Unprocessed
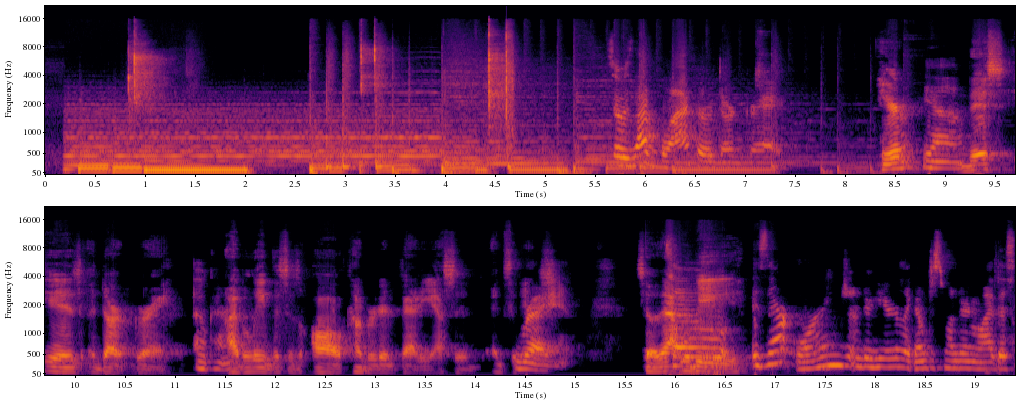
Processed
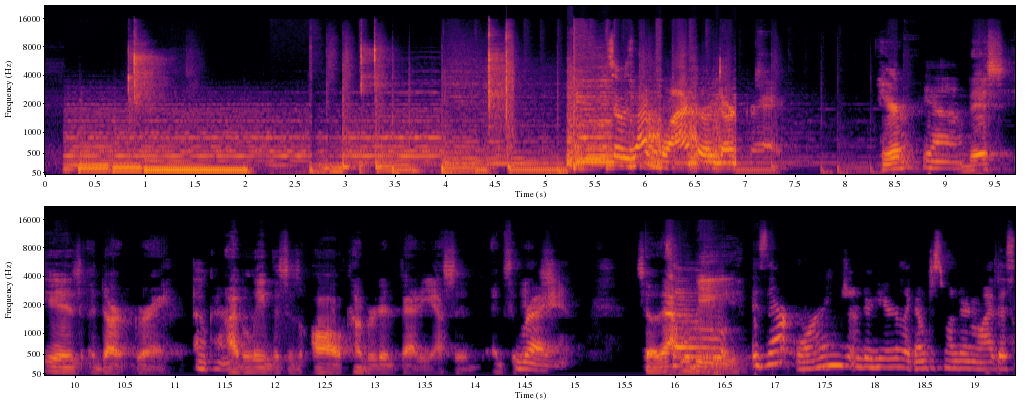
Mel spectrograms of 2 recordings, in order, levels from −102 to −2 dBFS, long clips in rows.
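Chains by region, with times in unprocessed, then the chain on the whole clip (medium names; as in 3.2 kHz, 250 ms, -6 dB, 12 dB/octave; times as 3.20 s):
2.24–2.98 s: tone controls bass +12 dB, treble +14 dB + compression 10:1, threshold -30 dBFS + three-phase chorus
5.22–6.91 s: high-pass 230 Hz 24 dB/octave + level flattener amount 100%
8.74–9.27 s: low-pass 4.5 kHz 24 dB/octave + comb 2.5 ms, depth 34%
whole clip: none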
